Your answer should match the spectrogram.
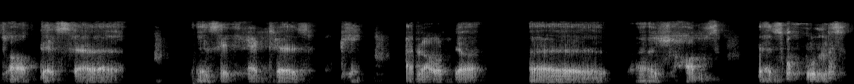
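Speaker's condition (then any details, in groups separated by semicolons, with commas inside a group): Laryngectomy for vocal cord cancer; laryngectomy, voice prosthesis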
